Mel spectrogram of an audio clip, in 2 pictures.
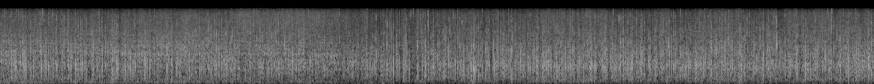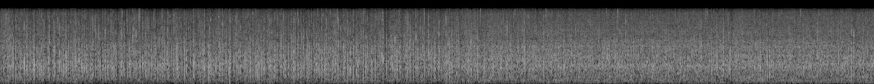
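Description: Heavy rain falling steadily on pavement and floodwater, an even, unbroken hiss.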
